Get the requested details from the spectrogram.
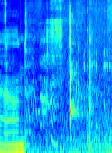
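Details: Infant girl with hiccups in the morning; a brief infant vocalization, then a single sharp, abrupt hiccup over quiet room noise and an adult's soft voice.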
